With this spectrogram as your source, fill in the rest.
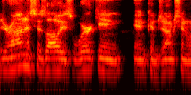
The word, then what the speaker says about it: Uranus: Uranus, I pronounce it Uranus.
